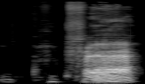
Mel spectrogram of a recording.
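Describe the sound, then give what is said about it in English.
A person grunts after swallowing something wrong. A few short throaty sounds are followed by one loud, strained grunt lasting about half a second, with no words spoken. “Sorry, excuse me. Swallowed something wrong again.”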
